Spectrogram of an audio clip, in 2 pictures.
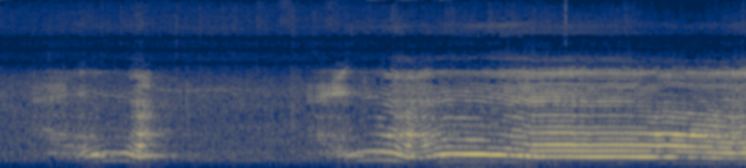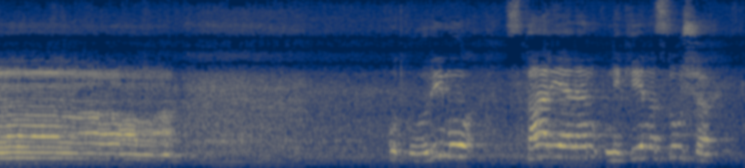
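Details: Rutting red deer roar from near Borovnica, Slovenia, played at an exhibition opening: a sustained, rising-then-level harmonic bellow of about five seconds, preceded by a shorter groan and followed by brief rough grunting sounds.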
